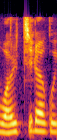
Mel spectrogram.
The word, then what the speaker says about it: 월지: 월시라고 쓰긴 하지만 월시라고 쓰고 월지라고 읽습니다.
